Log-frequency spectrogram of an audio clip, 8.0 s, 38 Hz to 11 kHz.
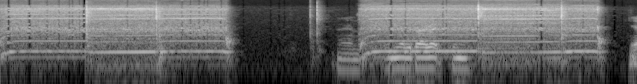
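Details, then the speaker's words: Aldi Workzone 18V cordless drill after replacing its burnt-out, smoking motor with a new RS550 12-tooth motor and reassembling. Clean, even whine whose pitch steps with trigger speed, reversing smoothly with no grinding or rattle: as good as new. "so that seems to be as good as new"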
